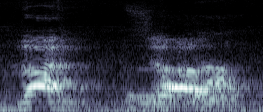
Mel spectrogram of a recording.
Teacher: জাল জাল এটা জাল এটা অত্যন্ত নরম করে উচ্চারণ করতে হবে জিহ্বার আগা এবং সামনের দাঁতের আগা একত্রিত করে অত্যন্ত হালকাভাবে নরমভাবে নরম করে উচ্চারণ করতে হবে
